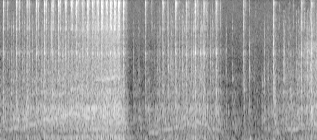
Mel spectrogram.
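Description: A sewing machine runs a straight stitch, with fast, even needle clatter that stops about halfway through and then resumes in shorter, slower bursts, close and clear.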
